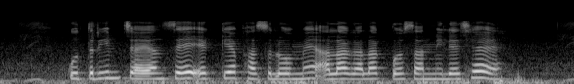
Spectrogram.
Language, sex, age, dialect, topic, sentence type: Maithili, female, 18-24, Angika, agriculture, statement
